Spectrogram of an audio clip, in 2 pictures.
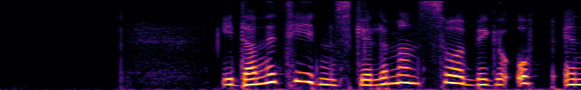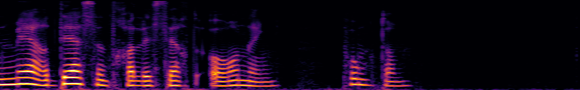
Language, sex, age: Norwegian, female, 34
